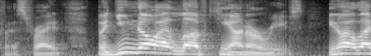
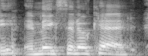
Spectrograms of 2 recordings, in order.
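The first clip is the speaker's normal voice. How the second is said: laughing; 6 semitones higher, 4 dB louder than usual. Real, not acted. Laughing, repeating Keanu's line.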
